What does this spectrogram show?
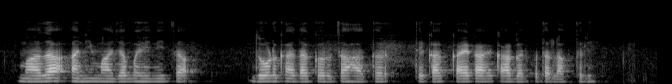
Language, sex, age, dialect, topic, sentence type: Marathi, male, 18-24, Southern Konkan, banking, question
